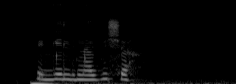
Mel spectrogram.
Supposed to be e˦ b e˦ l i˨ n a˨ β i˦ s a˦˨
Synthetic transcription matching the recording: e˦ ɡ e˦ l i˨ n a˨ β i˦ ʃ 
